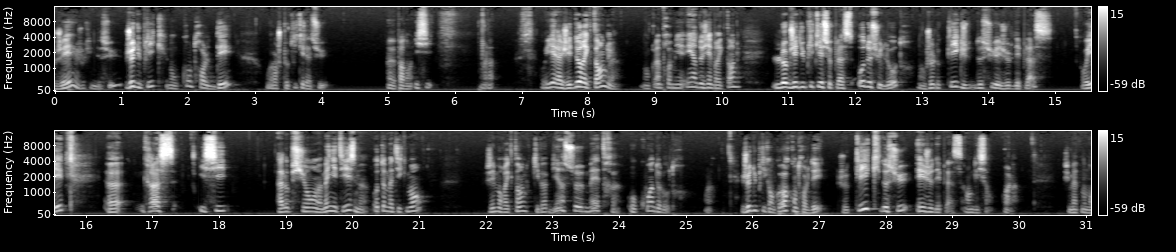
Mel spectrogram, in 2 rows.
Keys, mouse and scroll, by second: 0.1 click, 6.3 click, 7.9 click, 9.4 click, 13.5-17.5 drag, 20.6 click, 21.1 click, 21.5-23.8 drag, 24.7 click, 26.6 ctrl+d, 27.7-29.9 drag, 30.7 click.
